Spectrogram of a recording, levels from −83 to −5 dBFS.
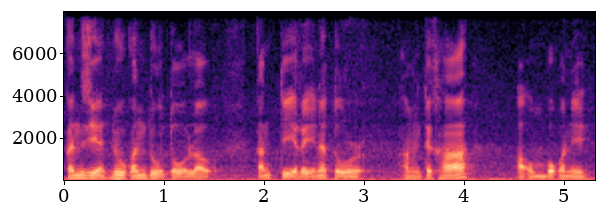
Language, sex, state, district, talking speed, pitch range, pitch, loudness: Mizo, male, Mizoram, Aizawl, 205 wpm, 100-115 Hz, 110 Hz, -19 LUFS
